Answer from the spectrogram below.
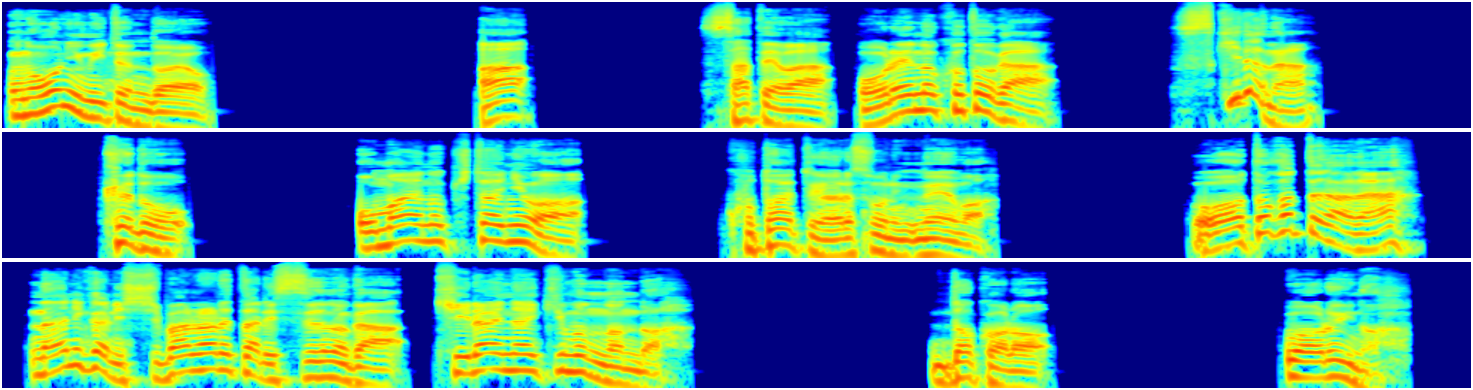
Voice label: self kowamote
